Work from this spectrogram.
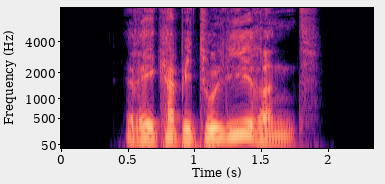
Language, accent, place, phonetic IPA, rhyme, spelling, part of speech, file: German, Germany, Berlin, [ʁekapituˈliːʁənt], -iːʁənt, rekapitulierend, verb, De-rekapitulierend.ogg
- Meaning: present participle of rekapitulieren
